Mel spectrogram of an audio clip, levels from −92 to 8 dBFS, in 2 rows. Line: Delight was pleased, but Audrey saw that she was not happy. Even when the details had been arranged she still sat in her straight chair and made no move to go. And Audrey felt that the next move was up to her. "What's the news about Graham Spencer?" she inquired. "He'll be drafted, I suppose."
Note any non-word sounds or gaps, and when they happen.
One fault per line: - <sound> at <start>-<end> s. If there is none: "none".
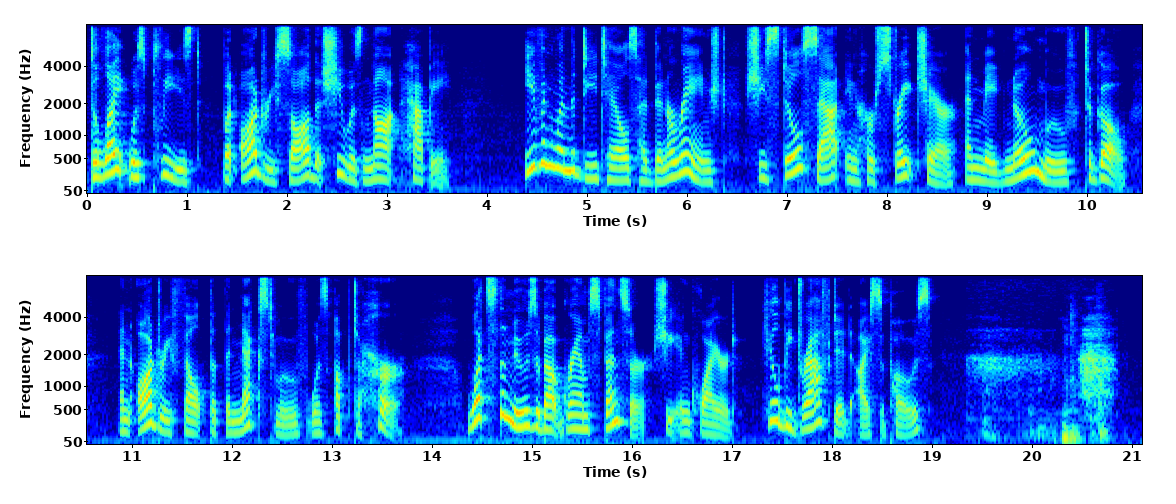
- sigh at 19.3-20.9 s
